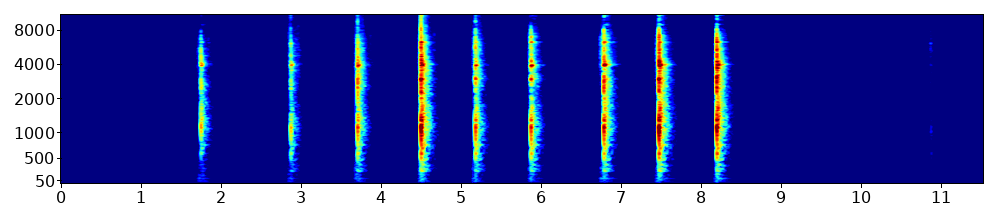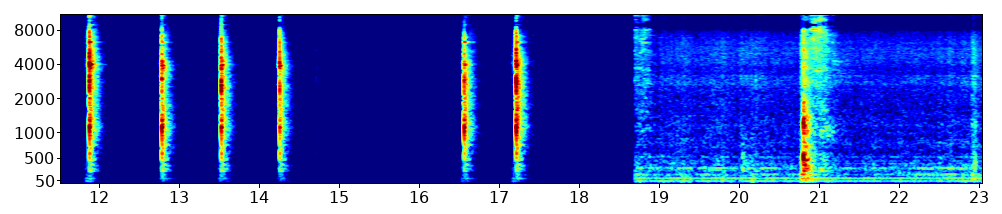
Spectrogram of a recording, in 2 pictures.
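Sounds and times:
knife chopping on wooden board: 0:02.8 - 0:06.1, 0:06.7 - 0:08.5, 0:11.8 - 0:14.5, 0:16.5 - 0:17.5, 0:20.0 - 0:21.3
knife scraping over board: 0:18.7 - 0:19.1, 0:20.8 - 0:21.4
steady low hum: 0:18.7 - 0:23.0.

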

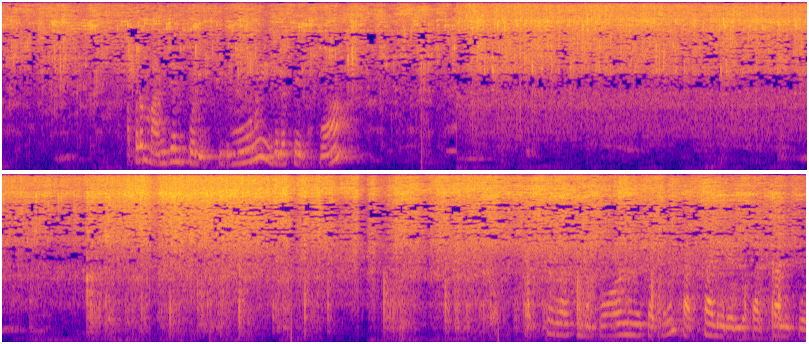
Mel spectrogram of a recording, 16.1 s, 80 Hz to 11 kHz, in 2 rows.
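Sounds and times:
sizzling in hot oil: 0:00.0 - 0:16.0
spatula scraping pan: 0:08.9 - 0:16.0.

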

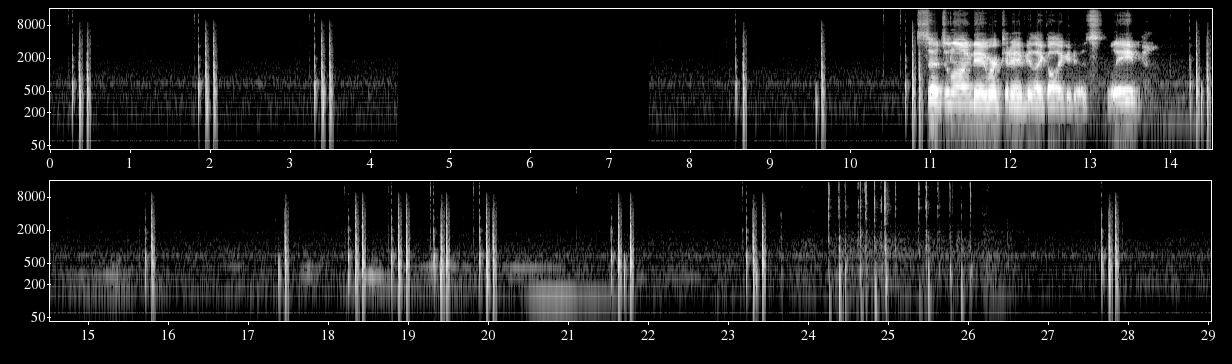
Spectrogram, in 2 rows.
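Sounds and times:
keyboard typing: 0:00.2 - 0:00.6, 0:01.8 - 0:02.2, 0:03.2 - 0:03.6, 0:08.5 - 0:08.8, 0:10.5 - 0:11.0, 0:14.1 - 0:14.6, 0:18.2 - 0:20.2, 0:21.5 - 0:21.9, 0:23.2 - 0:26.2, 0:27.6 - 0:28.0.

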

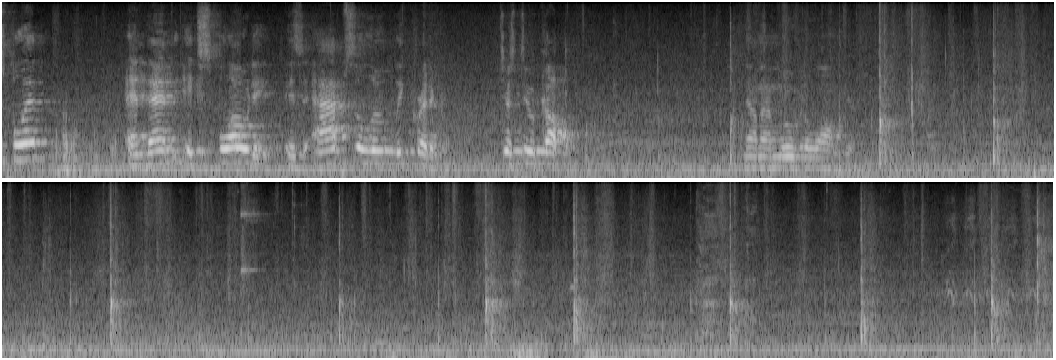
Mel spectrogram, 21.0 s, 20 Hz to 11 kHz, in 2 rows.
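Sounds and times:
steady low hum: 0:00.0 - 0:21.0
tennis balls struck by rackets: 0:07.2 - 0:12.2, 0:13.8 - 0:21.0.

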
